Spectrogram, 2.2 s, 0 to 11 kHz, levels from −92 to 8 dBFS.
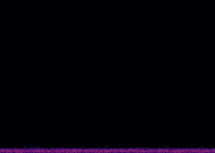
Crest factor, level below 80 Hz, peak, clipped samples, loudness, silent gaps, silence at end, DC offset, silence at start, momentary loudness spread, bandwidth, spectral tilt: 10 dB; -74 dBFS; -48 dBFS; under 0.1%; -59 LUFS; none; 0 s; under 0.1%; 0 s; 1 LU; 8.2 kHz; -10 dB/octave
